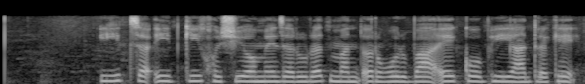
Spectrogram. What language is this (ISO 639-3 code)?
urd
